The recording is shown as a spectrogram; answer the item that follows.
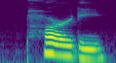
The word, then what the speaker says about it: party: word party party so this T is after an R sound n before a vowel sound remember y sometimes represents a vowel sound in English so the pronunciation here is party party party or the word 40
